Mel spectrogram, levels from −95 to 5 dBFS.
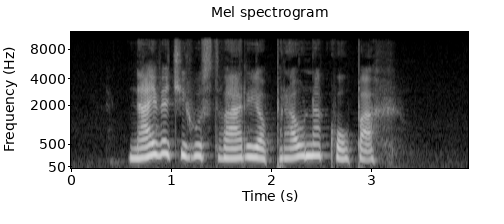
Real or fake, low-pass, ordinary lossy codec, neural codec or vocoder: fake; 9.9 kHz; none; vocoder, 22.05 kHz, 80 mel bands, WaveNeXt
